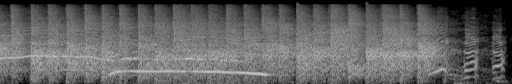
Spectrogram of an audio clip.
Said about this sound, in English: I never said that. Was such an angry clap. You were not happy for me at all. That was the point. You weren't happy for me. That was so angry.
